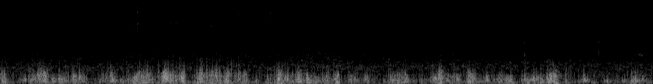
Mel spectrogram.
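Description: Wind buffeting the microphone in irregular gusts.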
